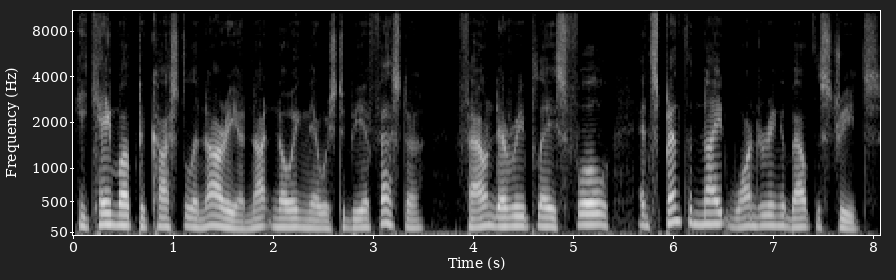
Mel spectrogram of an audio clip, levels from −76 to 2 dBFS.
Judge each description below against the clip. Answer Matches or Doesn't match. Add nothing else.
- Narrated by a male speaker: Matches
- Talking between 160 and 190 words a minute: Matches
